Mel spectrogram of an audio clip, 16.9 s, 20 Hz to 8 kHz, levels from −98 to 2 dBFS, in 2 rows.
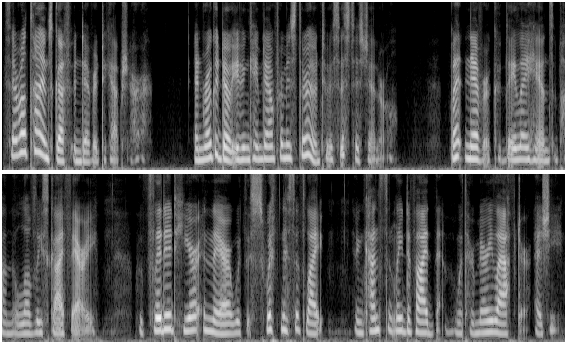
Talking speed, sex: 190 wpm, female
